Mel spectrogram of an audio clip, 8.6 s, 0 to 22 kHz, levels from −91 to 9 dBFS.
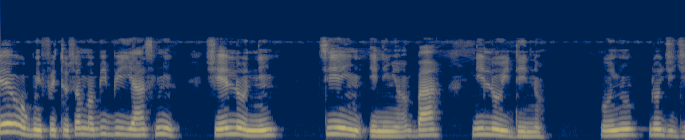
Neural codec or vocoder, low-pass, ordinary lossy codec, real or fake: none; 7.2 kHz; none; real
